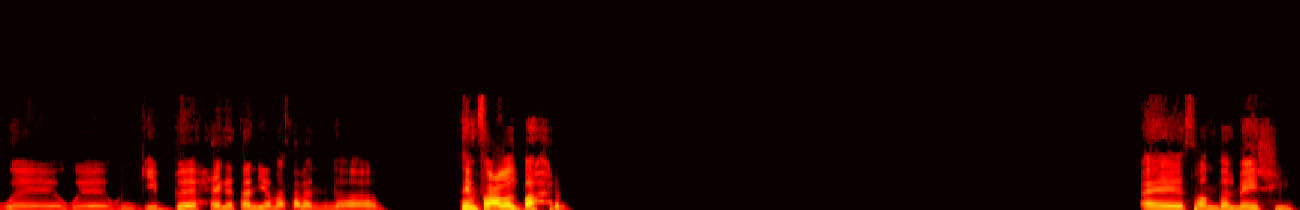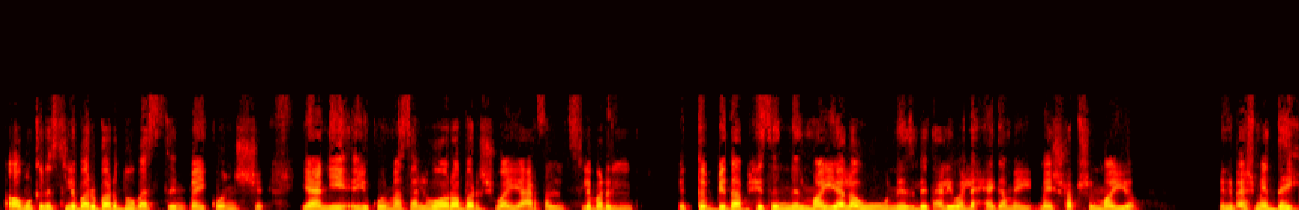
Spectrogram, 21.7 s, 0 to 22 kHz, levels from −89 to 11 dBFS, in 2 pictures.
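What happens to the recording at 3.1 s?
At 3.06 s the microphone volume is stepped up by about 3 dB in one jump. The input gain rises, so speech and background get louder together.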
